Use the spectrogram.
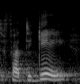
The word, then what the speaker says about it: fatigué: In French, we just add an accent right over here. So the pronunciation is slightly different, fatigué, but the meaning is exactly the same.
